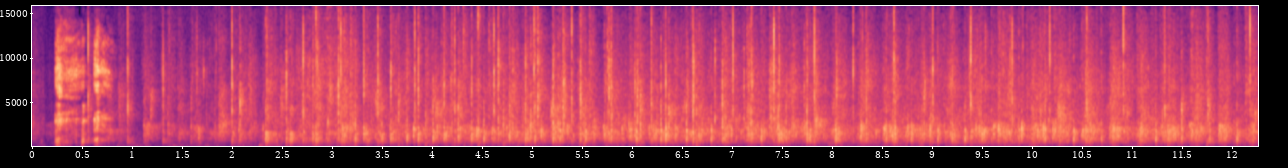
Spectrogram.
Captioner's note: applause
